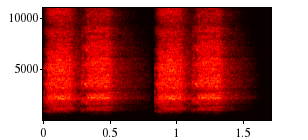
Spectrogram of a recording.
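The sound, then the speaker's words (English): A parrot gives two harsh, squawking calls in quick succession, each a raspy double-pulsed screech, loud with nothing else around it. “A parrot!”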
